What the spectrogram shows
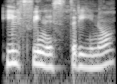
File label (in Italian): "window", Italian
